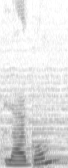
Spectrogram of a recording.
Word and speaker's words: Lagom: Y también está Largom, que es L-A-G-O-M, Lagom se escribe, pero es Largom, como investigué yo que se pronunciaba.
